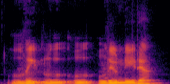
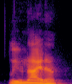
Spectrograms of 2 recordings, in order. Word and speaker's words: Leonida: this the um fictional state that isn't um Leonita Leonida that's how you pronounce it.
